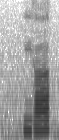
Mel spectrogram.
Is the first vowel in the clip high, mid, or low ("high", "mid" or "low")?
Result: low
